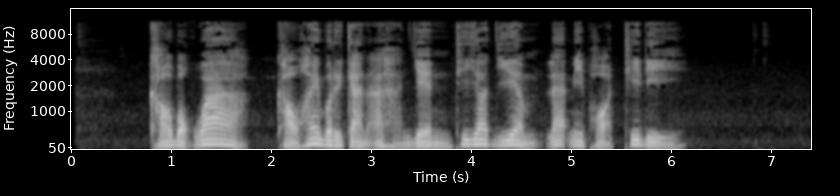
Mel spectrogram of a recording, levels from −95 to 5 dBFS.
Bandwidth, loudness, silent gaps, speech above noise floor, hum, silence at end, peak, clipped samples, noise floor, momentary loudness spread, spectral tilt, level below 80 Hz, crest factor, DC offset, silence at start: 11.5 kHz; -21 LUFS; none; 47 dB; none; 1.25 s; -2 dBFS; under 0.1%; -67 dBFS; 9 LU; -6.5 dB/octave; -40 dBFS; 20 dB; under 0.1%; 0.8 s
